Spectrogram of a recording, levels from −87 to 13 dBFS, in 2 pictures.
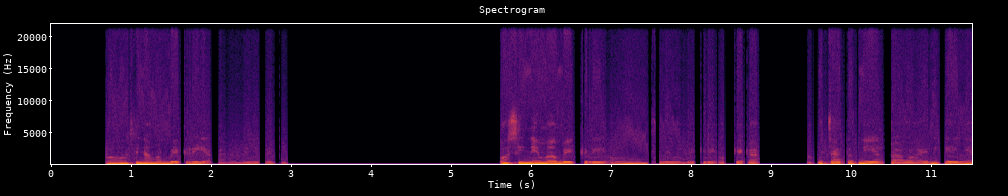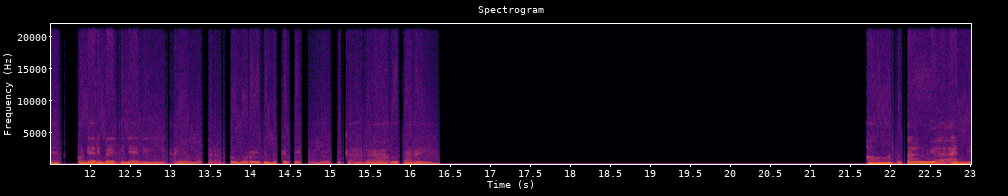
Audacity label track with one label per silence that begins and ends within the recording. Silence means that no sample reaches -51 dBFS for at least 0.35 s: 8.850000	9.450000	silence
